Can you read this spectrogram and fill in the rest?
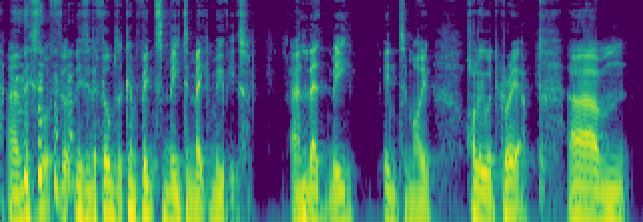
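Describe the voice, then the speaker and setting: A man's voice: on the low side, little pitch movement, brisk, husky. A man, talking casually and with rambling enthusiasm as a film podcast host. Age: 30s.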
